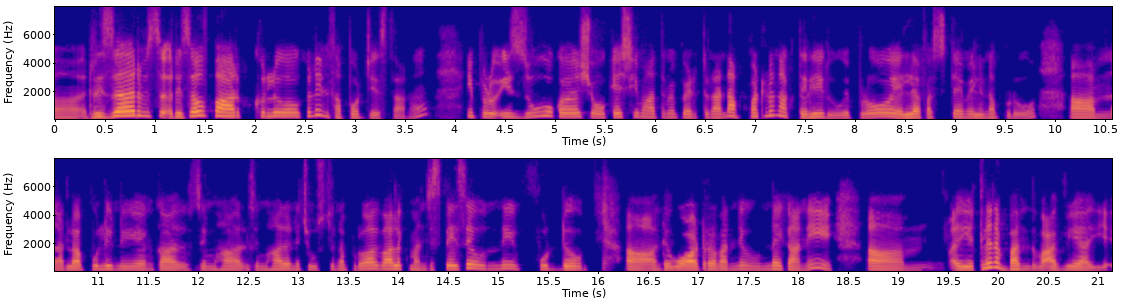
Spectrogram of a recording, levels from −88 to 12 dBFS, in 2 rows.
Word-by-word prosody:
ఆహ్, 190 -1 -6 0.2
reserves, 290 +5 +8 0.2
reserve 285 +6 +6
పార్క్‌లోకి 260 0 +4
నేను 300 -8 -3
support 200 -1 -6
చేస్తాను. 160 - -11 0.5
ఇప్పుడు 240 -2 -2
ఈ - - -2
జూ 240 +2 -6 0.2
ఒక 260 - -2 0.3
షోకేస్‌కి 240 +3 -3
మాత్రమే 220 +1 -6
పెడుతున్నాడు. 200 0 -4
అంటే 265 +5 +3
అప్పట్లో 245 +8 -3
నాకు 275 -4 -2
తెలీదు. 200 -2 -1 0.2
ఎప్పుడో 220 +2 -5 0.3
ఎళ్ళా. 205 +2 +3
ఫస్ట్ 190 - -8
టైమ్ 210 -1 -4
ఎళ్ళినప్పుడు 185 -5 -8 0.5
ఆహ్, 190 -2 0 0.2
అట్లా 190 0 +1
పులిని 210 -1 -4 0.2
ఇంకా 185 0 -3 0.3
సింహా 195 0 -6 0.2
సింహాలని 195 -2 -4
చూస్తున్నప్పుడు 190 +1 -7
అది 230 -1 -2
వాళ్ళకి 225 0 +2
మంచి 180 +2 -10
స్పేసే 230 +3 +2
ఉంది. 220 +4 -8 0.3
ఫుడ్డు, 205 -1 -1 0.6
ఆహ్, 180 -1 +1
అంటే 190 +1 -5
వాటర్ 195 +1 +4
అవన్నీ 190 +4 -4
ఉన్నాయి. 210 +2 -3
కానీ 215 +11 -2 0.6
ఆహ్, 180 -3 -1 0.6
ఎట్లైనా 315 - +4
బంధ్ 195 -1 0 0.2
అవి. 195 +1 -4
ఆహ్, 165 - -8
205 Hz, 135 wpm, -23 LUFS, 190-240 Hz, 0.6 s, reserves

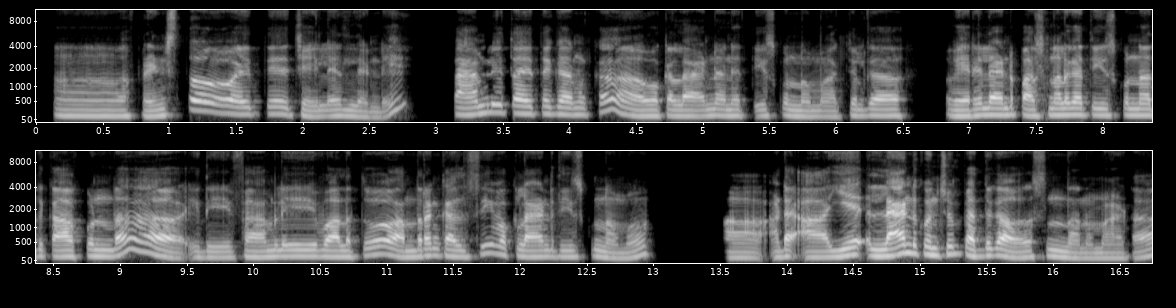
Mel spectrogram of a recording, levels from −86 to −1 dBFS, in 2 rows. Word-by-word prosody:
ఆహ్, 130 -1 -5
ఫ్రెండ్స్‌తో 140 - -1 0.3
అయితే 165 +1 -5 0.2
చేయలేదులేండి. 125 - -5 0.5
ఫ్యామిలీ‌తో 185 +5 0
అయితే 175 0 -2
గనుక 155 -1 -2 0.4
ఒక 130 - -6
ల్యాండ్ 130 +2 0
అనేది 135 -1 -5
తీసుకున్నాం. 130 -2 -6
యాక్చువల్‌గా 135 +4 -3 0.5
వేరే 130 +2 +1
ల్యాండ్ 150 0 +3
పర్సనల్‌గా 145 +3 +1
తీసుకున్నది 145 0 -2
కాకుండా, 140 - +2 0.5
ఇది 125 0 -6 0.2
ఫ్యామిలీ 135 +2 -1 0.3
వాళ్ళతో 135 +5 +1 0.2
అందరం 140 +5 +1
కలిసి 135 +6 -2
ఒక - - -16
ల్యాండ్ 135 +1 +2
తీసుకున్నాము. 135 -4 -5 0.7
ఆహ్, 115 -1 -3
అంటే 125 - +3 0.2
ఆహ్, 125 0 +2 0.2
ఏ - - +5 0.3
ల్యాండ్ 205 +6 +10
కొంచెం 180 +1 +1
పెద్దగా 155 +2 +4 0.2
వస్తుందన్నమాట. 110 -5 -5
135 Hz, 120 wpm, -22 LUFS, 125-150 Hz, 0.7 s, ల్యాండ్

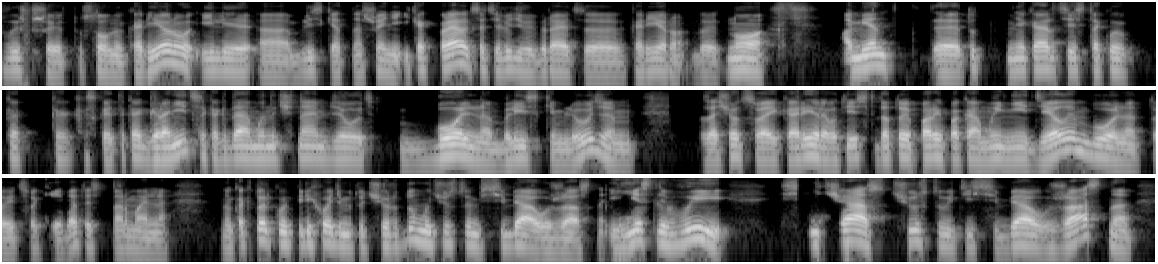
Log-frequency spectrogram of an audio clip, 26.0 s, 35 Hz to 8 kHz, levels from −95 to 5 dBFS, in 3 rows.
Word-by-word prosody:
выше 105 -4 -4
эту 85 - -19
условную 85 -2 -2
карьеру 120 - +3
или, 100 -1 -2
а, 85 -2 -3
близкие 100 +2 -7
отношения. 90 +1 -6
И, - - -11
как - - -3
правило, - - +7
кстати, - - -7
люди 110 0 -3
выбирают, 95 0 -1
э, 85 -1 -1
карьеру 100 +2 -3
быт, 85 -2 -6
но 105 -2 +3 0.5
момент, 130 +6 +4 0.3
кт - - -12
э, 90 -1 +4
тут, 120 +6 -10 0.2
мне 105 +1 -2
кажется, 115 -1 +1
есть 105 0 -7
такой, 105 -1 -3 0.2
как 100 -2 -7 0.2
как 95 -1 -12
сказать, 90 - -6
такая 110 - -1
граница, 105 +10 +2
когда 110 -1 +3
мы 105 0 -1
начинаем 105 0 -3
делать 100 -1 -2 0.2
больно 95 +2 +3
близким 90 0 -4
людям 90 - -1 0.5
за 90 - 0
счёт 115 +6 -2
своей 95 -2 +2
карьеры. 115 +3 +3
Вот 95 - -4
если 110 +1 -4
до 105 - +1
той 115 -2 +2
поры, 110 +1 +3
пока - - +1
мы 100 +3 -1
не 100 0 -3
делаем 150 - +3
больно, 100 -8 +2
то 85 - -6
it's 85 0 -11
okay, - - -9
да, - - -1
то - - -7
есть - - -13
нормально, 85 -4 -5 0.4
но - - -9
как - - -5
только 145 -3 +2
мы 120 - -2
переходим 120 -3 -1
эту 105 - -10
черту, 110 +8 -4
мы 130 -3 +1
чувствуем 120 -2 -6
себя 105 0 +3
ужасно. 85 -2 -1
И - - -8
если 130 +5 +1
вы 140 +9 +2 0.4
сейчас 145 - +4
чувствуете 120 -8 -6
себя 100 +3 +3
ужасно, 90 -2 +1
105 Hz, 180 wpm, -24 LUFS, 90-115 Hz, 0.5 s, правило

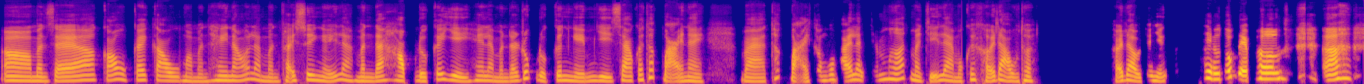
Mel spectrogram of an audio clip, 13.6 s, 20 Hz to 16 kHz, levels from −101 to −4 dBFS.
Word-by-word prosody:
Ờ, 190 -1 +3
mình 180 -1 -2
sẽ 185 +5 +2
có 210 +4 +1
một 225 -4 -6
cái 215 0 0
câu 185 -4 -1
mà 175 -1 -5
mình 160 -1 -6
hay 195 +3 -1
nói 195 +5 -2
là 230 -4 -3
mình 165 -3 -5
phải 190 - -2
suy 220 +3 -1
nghĩ 180 -3 -2
là 210 -3 -3
mình 175 -2 -3
đã 180 +2 +2
học 195 -3 -1
được 170 0 -2
cái 235 0 -1
gì, 180 -6 +1
hay 200 +3 -3
là 190 - -2
mình 160 -2 -5
đã 170 +2 -1
rút 280 +9 -3
được 175 -6 -4
kinh 200 0 0
nghiệm 175 -2 -2
gì 175 -3 -1
sau 190 +2 0
cái 220 - -2
thất 320 +3 -4
bại 165 - 0
này. 170 -3 -2 0.4
Và 160 -2 -1
thất 305 - -8
bại - - 0
không 200 -1 -7
có 225 - -1
phải 175 +2 +3
là 220 - 0
chấm 225 +5 -5
hết, 255 +1 -1
mà 200 - -1
chỉ 170 - -3
là 205 -2 0
một 160 -1 -5
cái 235 - -3
khởi 225 - -1
đầu 165 -1 +1
thôi, 185 +2 -1 0.8
khởi - - +2
đầu 190 -6 +3
cho - - -12
những 175 -1 -1 0.4
điều 280 -4 +7
tốt 300 +5 +4
đẹp 200 - +8
hơn. 255 -1 +9 0.4
À. 240 +8 +7
190 Hz, 275 wpm, -21 LUFS, 175-215 Hz, 0.8 s, hơn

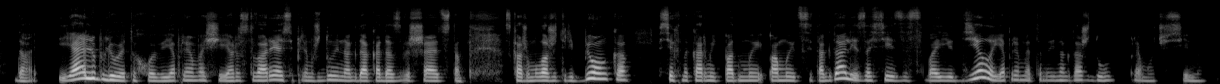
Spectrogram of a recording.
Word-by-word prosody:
Да, - - -4 0.2
я 235 +6 +7
люблю 240 -8 +7
это 175 0 0
хобби. 165 0 -3
Я 175 +1 0
прям 190 +1 -4
ваще, 190 -1 -4
я 170 - 0
растворяюсь 185 +3 0
и - - -19
прям 175 -1 -7
жду 185 +5 -2
иногда, 175 -2 0
когда 165 -1 0
завершается, 170 -1 -2
там, - - -7 0.4
скажем: 175 -2 -2
уложить 175 0 +1
ребёнка, 210 - +3 0.3
всех 195 -1 -4
накормить, 185 -1 -2
подмы 180 +1 -2
помыться 180 -1 -2
и - - -25
так 165 +1 -2
далее, 270 -2 +4
и - - -1
засесть 185 0 -4
за 180 - -12
своё 175 +1 -3
дело. 245 - +3
Я 185 -2 -1
прям 200 +1 -7
это - - -9
иногда 190 +1 -5
жду, 190 -1 -8
прям 165 - -10
очень 165 +1 -13
сильно. 160 -1 -10
180 Hz, 195 wpm, -27 LUFS, 170-195 Hz, 0.4 s, я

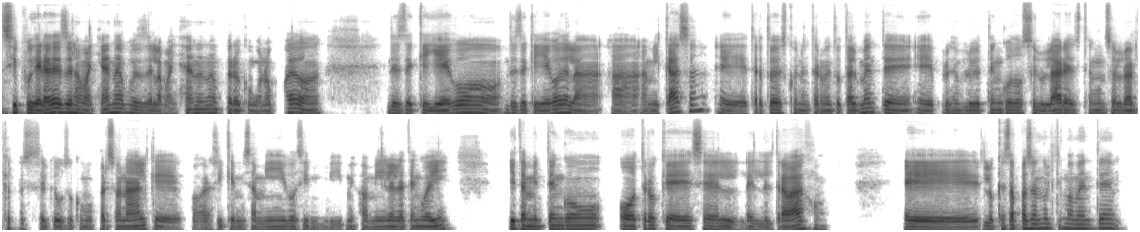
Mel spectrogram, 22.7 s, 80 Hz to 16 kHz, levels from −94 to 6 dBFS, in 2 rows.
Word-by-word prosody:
si 130 0 +3
pudiera 120 -2 +7
desde 135 -1 +7
la 125 - +4
mañana, 120 +7 +2
pues, 120 -3 0
desde 105 -1 -1
la 95 - +1
mañana, 115 +7 -1
¿no?, 120 -1 -2
pero 110 -4 0
como 95 -2 -6
no 95 +1 -4
puedo. 120 -5 +2 0.6
Desde 110 -2 -2
que 110 - -1
llego 115 +2 +3
desde 115 -1 -2
que 110 - -3
llego 105 +4 +3
de 135 - +4
la 100 -5 -2
a 95 -1 -3
a - - -2
mi 100 -1 -4
casa, 195 - 0
eh, 100 -8 -3
trato 110 +2 -3
de - - +5
desconectarme 105 -2 -4
totalmente. 115 -3 0
Eh, 100 - -2
por 115 - -10
ejemplo, 105 0 -4
yo 105 -1 -1
tengo 110 0 -2
dos 110 0 -1
celulares. 105 0 +2
Tengo 105 -1 -6
un 105 - -5
celular 105 -2 0
que, 120 - -7
pues, 110 -5 -12
es - - -18
el 105 - -3
que - - -4
uso 100 +1 -3
como 100 -1 -8
personal, 100 +3 0
que 90 -6 -3
ahora 95 0 -7
sí 100 +2 -9
que - - -4
mis 100 0 -7
amigos 100 +1 -3
y 100 - -5
mi 95 0 -11
familia 100 0 -2
la 100 0 0
tengo 105 0 -2
ahí. 115 +7 +1 0.6
Y 130 - +5
también 110 -4 +2
tengo 120 +1 +1
otro 120 +1 +1
que 105 -4 +3
es 105 +3 -4
el 105 -4 -1
el 95 -1 -4
del 95 0 -7
trabajo. 105 +1 +2 0.7
Eh, 95 -1 +3
lo 110 -1 -3
que - - -3
está 125 +1 0
pasando 145 +1 +2
últimamente 145 -1 -2
105 Hz, 205 wpm, -23 LUFS, 100-120 Hz, 0.7 s, pudiera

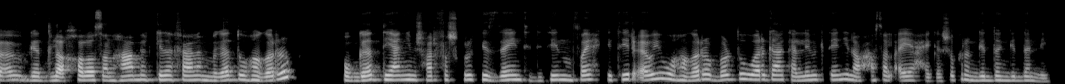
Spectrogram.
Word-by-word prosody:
أوي 200 +2 0
بجد، 185 -2 -3
لأ 180 -2 +5
خلاص 200 +3 +2
أنا 185 0 -2
هاعمل 205 +1 +2
كده 210 0 +2
فعلًا 205 -1 +1
بجد 195 +4 0
وهاجرّب، 205 - +3 0.5
وبجد 195 +4 +1
يعني 215 0 +4
مش 210 -1 -4
عارفة 200 +2 -3
أشكرِك 215 +1 -3
إزاي 200 +1 +1
أنتِ 215 -3 -2
ادّيتيني 175 +6 -2
نصايح 215 +2 0
كتير 220 +3 -1
أوي، 240 +5 +2
وهاجرّب 210 -3 +1
برضه 220 +4 0
وأرجع 220 -2 +3
أكلمِك 210 +1 -2
تاني 220 +2 -2
لو 180 -4 -1
حصل 195 +1 -6
أي 190 +1 -1
حاجة، 165 -3 -10
شكرًا 195 +6 -5
جدًا 190 0 -2
جدًا 185 0 -4
ليكِ. 145 -5 -8
205 Hz, 190 wpm, -21 LUFS, 190-215 Hz, 0.5 s, لأ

